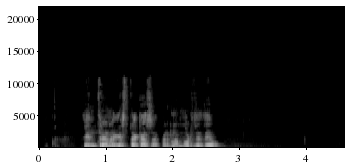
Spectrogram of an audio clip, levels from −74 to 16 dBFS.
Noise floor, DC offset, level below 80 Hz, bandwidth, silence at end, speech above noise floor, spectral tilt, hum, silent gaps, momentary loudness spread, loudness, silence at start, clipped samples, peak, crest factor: -76 dBFS; under 0.1%; -68 dBFS; 11.5 kHz; 1.9 s; 57 dB; -6 dB/octave; none; none; 8 LU; -20 LUFS; 0.65 s; under 0.1%; -2 dBFS; 20 dB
